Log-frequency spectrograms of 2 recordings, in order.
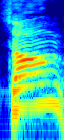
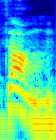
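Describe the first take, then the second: First: The syllable is said with the rising tone. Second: The syllable is said with the tho tone. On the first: "มันเสียงจัตวาเนาะ" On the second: "ซ่องเสียงโท"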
